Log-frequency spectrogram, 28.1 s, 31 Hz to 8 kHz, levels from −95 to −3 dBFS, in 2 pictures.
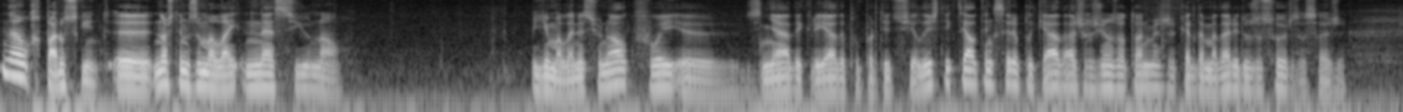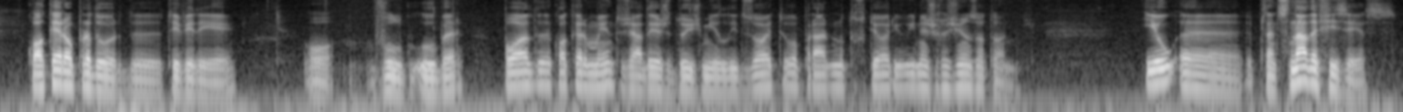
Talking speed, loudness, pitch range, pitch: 145 wpm, -26 LUFS, 85-110 Hz, 100 Hz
